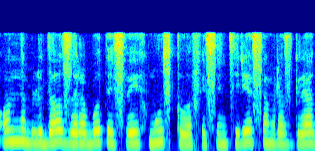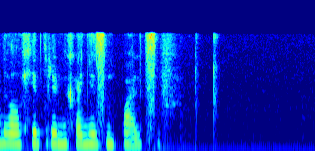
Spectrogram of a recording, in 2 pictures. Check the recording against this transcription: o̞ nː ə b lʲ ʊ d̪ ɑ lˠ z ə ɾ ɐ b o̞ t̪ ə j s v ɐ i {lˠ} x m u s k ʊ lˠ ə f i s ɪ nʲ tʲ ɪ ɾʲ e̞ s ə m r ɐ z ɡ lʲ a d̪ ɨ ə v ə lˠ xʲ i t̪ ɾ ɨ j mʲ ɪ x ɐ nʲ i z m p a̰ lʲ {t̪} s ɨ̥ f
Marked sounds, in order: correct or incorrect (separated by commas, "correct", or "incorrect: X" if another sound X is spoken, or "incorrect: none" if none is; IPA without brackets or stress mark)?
incorrect: none, correct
